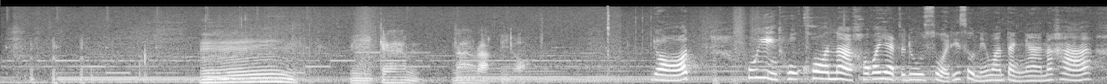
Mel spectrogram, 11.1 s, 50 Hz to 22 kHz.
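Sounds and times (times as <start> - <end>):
man humming hmm: 0.0 - 4.2
soft background music: 0.0 - 11.0
man speaking: 2.0 - 5.4.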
